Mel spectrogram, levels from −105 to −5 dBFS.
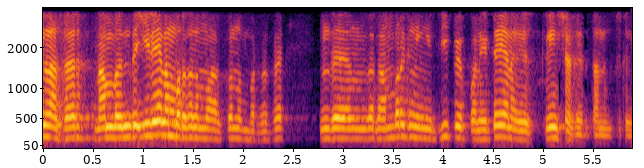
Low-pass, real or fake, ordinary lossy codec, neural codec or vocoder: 3.6 kHz; real; AAC, 32 kbps; none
